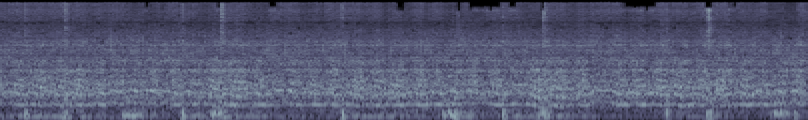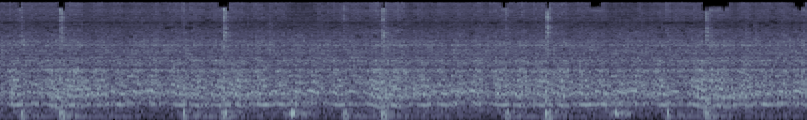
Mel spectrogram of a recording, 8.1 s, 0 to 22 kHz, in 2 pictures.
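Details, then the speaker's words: C30 engine with ignition parts transplanted from another truck: irregular sharp pops while cranking, never running; spit-back through the intake/carb, ignition timing suspected then confirmed 180 degrees out. "I hope we're not 180 out we might be we'll know here in a second oh that was a lot watch your [Music] eyebrows h [Laughter] I feel like we're 180 out"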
